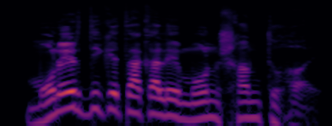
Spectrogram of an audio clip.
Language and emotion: Bengali, neutral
